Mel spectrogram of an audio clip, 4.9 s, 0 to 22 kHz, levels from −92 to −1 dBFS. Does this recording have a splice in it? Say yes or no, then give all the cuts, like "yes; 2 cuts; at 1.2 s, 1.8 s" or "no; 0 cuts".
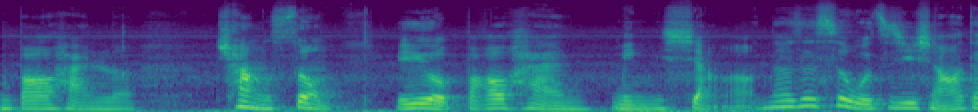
yes; 1 cut; at 3.8 s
